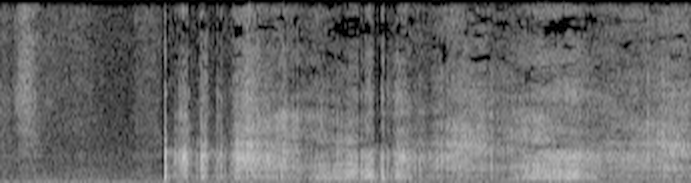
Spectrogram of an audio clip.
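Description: Long nails tap and scratch across the top, front and back of a black Canon DSLR camera body with a lens cap, its textured plastic and rubber grip giving off quiet, dry clicks and scrapes. A few sharp taps stand out from a steady, hissy scratching that sits mostly in the upper midrange, with almost no low end.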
